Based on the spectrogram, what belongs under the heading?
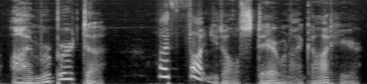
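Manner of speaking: enticing female character voice; husky, enticing woman. A narrator's reading. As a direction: introduce yourself seductively. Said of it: "Her voice was huskier".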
